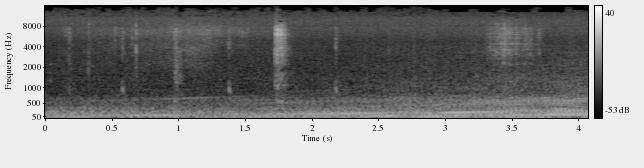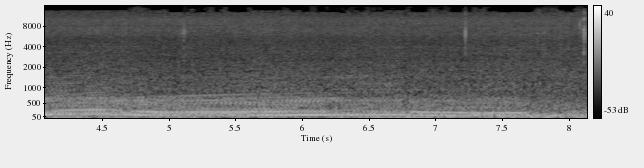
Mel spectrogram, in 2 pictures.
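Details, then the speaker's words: VW Golf GTE plug-in hybrid accelerating with boost at maximum: a smooth, even engine note climbs steadily with no knocks or rattles, a healthy engine pulling cleanly. "Nu aș vrea să intru pe stradă cu ea, dar îmi place foarte mult cum se aude și cum rulează."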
